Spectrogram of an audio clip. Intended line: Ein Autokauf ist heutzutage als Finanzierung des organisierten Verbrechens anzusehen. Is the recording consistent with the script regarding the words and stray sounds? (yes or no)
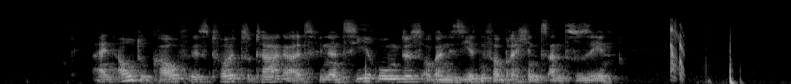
no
